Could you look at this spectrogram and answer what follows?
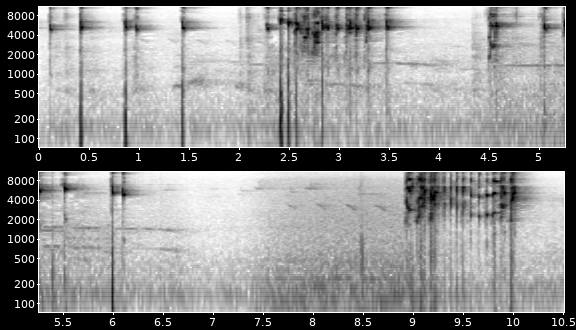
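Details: Chirping lovebird, a sound meant to attract other birds: a few isolated sharp high chirps, then dense scratchy chatter, pauses, more chirps, and a final buzzy chattering burst.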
